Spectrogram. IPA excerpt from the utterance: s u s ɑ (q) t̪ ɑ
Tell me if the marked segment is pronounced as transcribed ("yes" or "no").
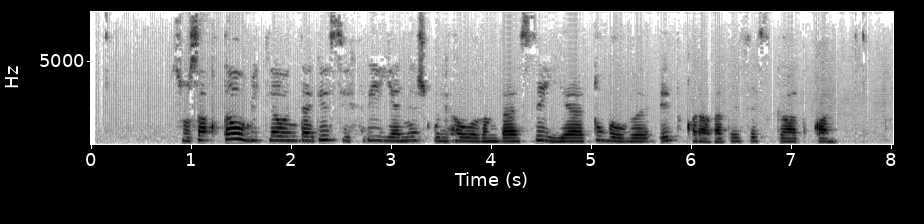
yes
